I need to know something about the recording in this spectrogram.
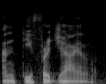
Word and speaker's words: anti-fragile: Ya, nulisnya anti-fragile, F-R-A-G-I-L-E. Pronounce-nya yang benar adalah anti-fragile.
